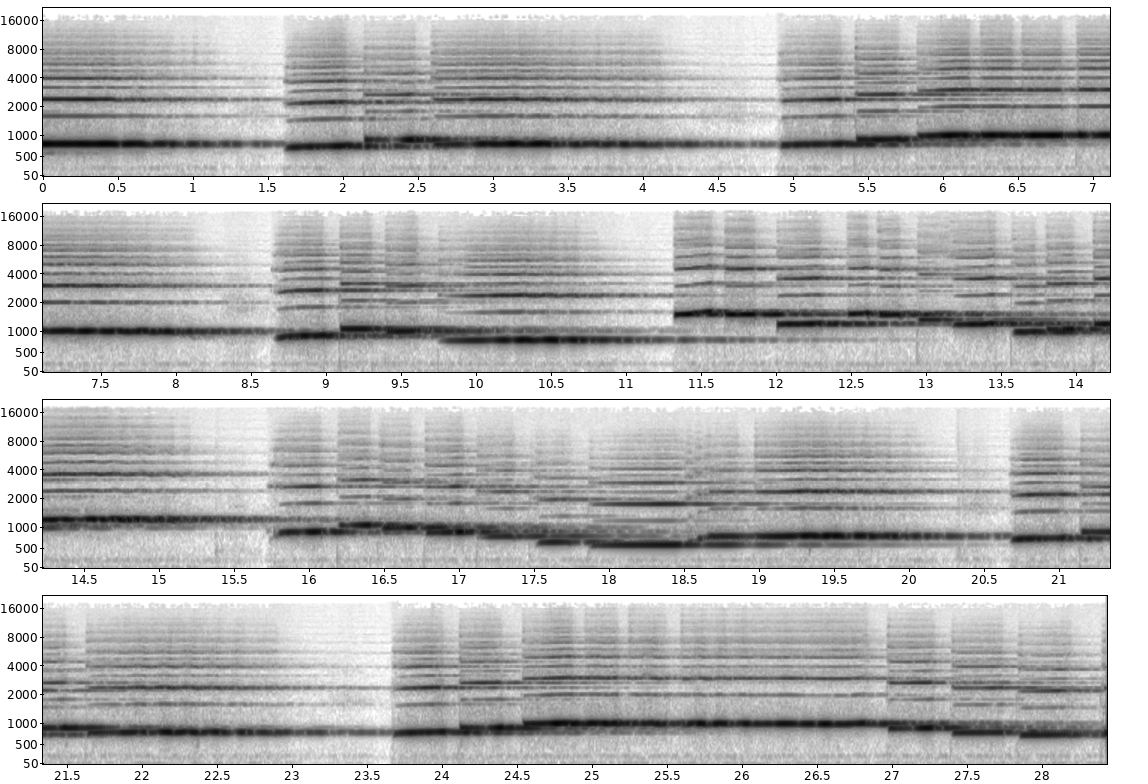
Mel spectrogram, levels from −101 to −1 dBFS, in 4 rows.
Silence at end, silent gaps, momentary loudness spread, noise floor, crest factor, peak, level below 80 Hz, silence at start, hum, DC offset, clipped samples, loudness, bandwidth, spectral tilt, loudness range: 0 s; none; 14 LU; -41 dBFS; 14 dB; 0 dBFS; -74 dBFS; 0 s; none; under 0.1%; under 0.1%; -14 LUFS; 12 kHz; 3.5 dB/octave; 6 LU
